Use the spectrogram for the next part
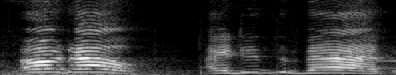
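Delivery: loud, high yelp of dismay; dismayed outcry. Real, not acted. Player to stream after a blunder, loud dismay. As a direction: cry out at your own blunder. Reacts to own in-game mistake.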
